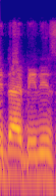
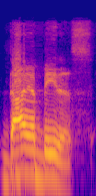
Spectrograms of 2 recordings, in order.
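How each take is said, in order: First: Diabetes said "die-a-BEE-teez"; rejected pronunciation. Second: Diabetes said "die-a-BEE-tus"; insisted pronunciation. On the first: Co-host refusing this form, diabetes as "die-a-BEE-teez". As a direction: end diabetes on a long "teez". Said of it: "If you say diabetes". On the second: Co-host backing the rule, Diabetes as "die-a-BEE-tus". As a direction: end Diabetes on a short "tus". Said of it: "I will not respond the other way". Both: Shown as a demonstration.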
